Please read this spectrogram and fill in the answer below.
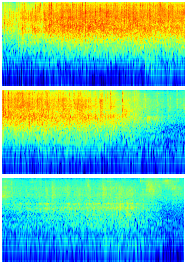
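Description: Audience applauding, loud for about six seconds and then dying away.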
